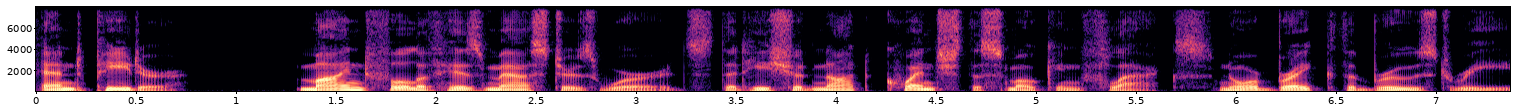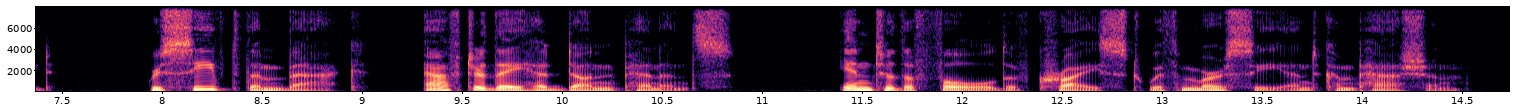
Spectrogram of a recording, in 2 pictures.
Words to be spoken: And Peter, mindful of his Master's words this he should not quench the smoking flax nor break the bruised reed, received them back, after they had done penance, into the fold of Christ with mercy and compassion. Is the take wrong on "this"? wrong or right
wrong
